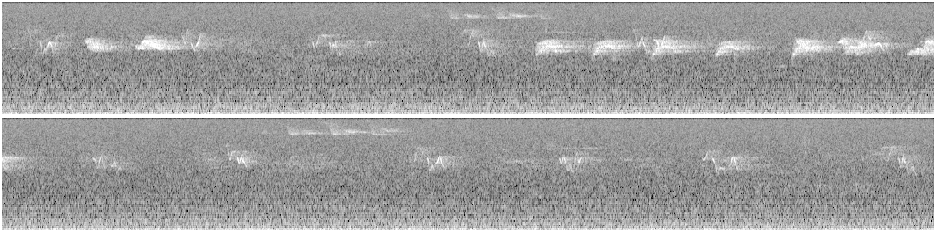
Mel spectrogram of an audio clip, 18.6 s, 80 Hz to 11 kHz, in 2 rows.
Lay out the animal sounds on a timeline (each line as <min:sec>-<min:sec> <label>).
0:00.0-0:02.2 Scarlet Tanager (Piranga olivacea)
0:01.9-0:05.1 Red-eyed Vireo (Vireo olivaceus)
0:04.0-0:06.1 Black-and-white Warbler (Mniotilta varia)
0:05.2-0:08.3 Great Crested Flycatcher (Myiarchus crinitus)
0:07.8-0:09.8 Scarlet Tanager (Piranga olivacea)
0:10.1-0:18.6 Red-eyed Vireo (Vireo olivaceus)
0:12.0-0:13.5 Black-and-white Warbler (Mniotilta varia)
